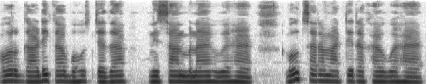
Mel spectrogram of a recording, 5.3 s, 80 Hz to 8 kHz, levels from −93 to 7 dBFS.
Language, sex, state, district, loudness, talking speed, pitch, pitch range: Hindi, male, Jharkhand, Palamu, -15 LUFS, 170 wpm, 140 Hz, 140-150 Hz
